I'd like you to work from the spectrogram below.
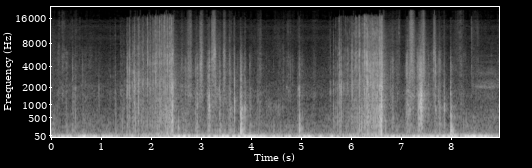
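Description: Playing cards riffled and shuffled by hand for a tarot-style reading, repeated crisp flurries of snapping card edges close up, with brief pauses between bursts and no talking.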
